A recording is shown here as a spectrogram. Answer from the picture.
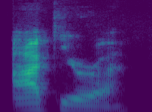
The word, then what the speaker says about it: Akira: Do you pronounce it Stelkira? Is that how you pronounce it? – Yeah, Akira. – Akira, okay. Yeah, Stelkira, like Akira.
